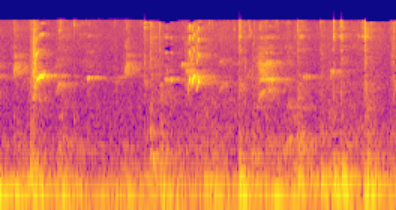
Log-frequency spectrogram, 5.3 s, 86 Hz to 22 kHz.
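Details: Singing caged Slavujar canary, a 2011 bird kept in Austria, gives quick whistled notes, short trills and sweeps in a brief phrase, with steady low hum throughout.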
